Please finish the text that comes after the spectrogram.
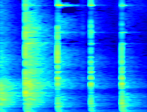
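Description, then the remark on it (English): Four sharp metallic taps at a steady, unhurried pace, each a bright click with a short ringing decay, made by tapping metal fingernails. No voices. “Dude, I even bought like this is like metal. Listen.”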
